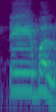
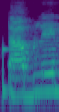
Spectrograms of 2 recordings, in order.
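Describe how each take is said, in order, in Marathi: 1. पहिला स्वर 'ay' आहे. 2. पहिला स्वर दीर्घ 'ah' आहे. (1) "टेबल बघा" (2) "टाबले नाही"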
